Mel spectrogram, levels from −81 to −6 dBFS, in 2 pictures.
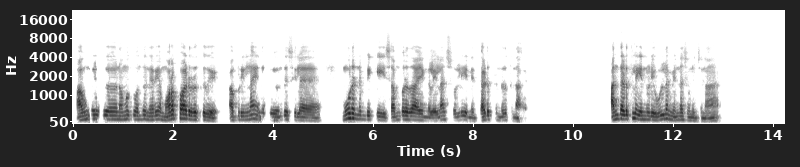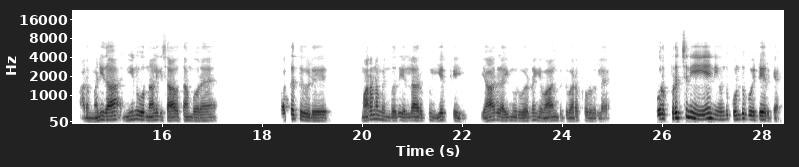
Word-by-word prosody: அவங்களுக்கு 145 +3 -1 0.3
நமக்கு 145 +2 -5
வந்து 140 +2 -5
நிறைய 140 +3 -1
முறைப்பாடு 155 +2 +5
இருக்குது. 125 -3 +1 0.4
அப்படின்னு 125 +2 -5
எல்லாம் 155 +2 -1
எனக்கு 125 -1 -9
வந்து 125 +5 -3
சில 115 - -3 0.9
மூடநம்பிக்கை, 140 -7 +1 0.2
சம்பிரதாயங்களை 115 -3 +1
எல்லாம் 135 +5 -5
சொல்லி 115 +4 -8
என்னைத் 100 -2 -11
தடுத்து 120 -1 -1
நிறுத்துனாங்க. 115 +1 -8 1.8
அந்த 145 +3 0
இடத்துல 150 +3 +1
என்னுடைய 130 -2 -1
உள்ளம் 150 -3 -1
என்ன 115 +3 -4
சொன்னுச்சுன்னா. 95 -4 -6 1.7
அட - - -7 0.2
மனிதா. 125 +5 +5 0.3
நீயும் 135 +4 0
ஒரு 130 - +3
நாளைக்கு 120 +1 -1
சாவத்தான் 110 +1 +2
போற 100 -1 -1 1.6
பக்கத்து 120 +5 0
வீடு. 105 -2 +1 1.0
மரணம் 150 -1 +1
என்பது 105 0 -4
எல்லாருக்கும் 110 0 -1
இயற்கை. 120 -5 -3 0.5
யாரு 115 +5 +1
500 110 0 -5
வருடம் 105 +5 -3
இங்க 105 -3 -5
வாழ்ந்துட்டு 105 -1 -3
வரப்போறது 95 -2 -5
இல்ல. 90 -2 -8 1.1
ஒரு 165 -1 +5
பிரச்சனையை 185 -1 +6 0.2
ஏன் 180 0 +6
நீ 145 - -3
வந்து 145 +2 -5
கொண்டு 145 +5 +2
போயிட்டே 135 -1 +6
இருக்க? 100 - -6
125 Hz, 110 wpm, -24 LUFS, 110-145 Hz, 1.8 s, பிரச்சனையை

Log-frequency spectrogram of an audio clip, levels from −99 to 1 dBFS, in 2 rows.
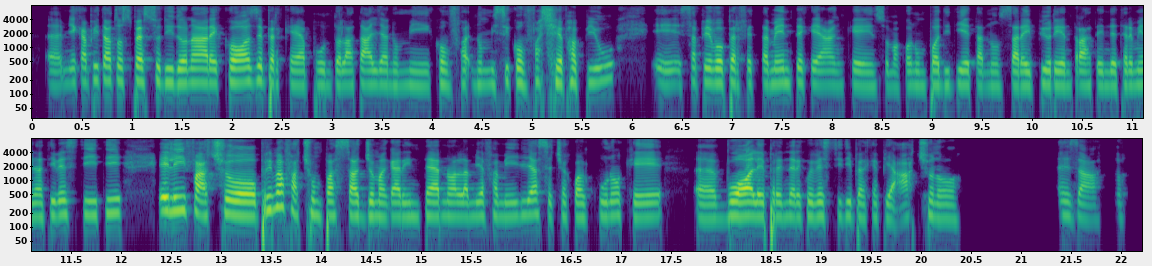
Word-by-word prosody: Ehm, 155 0 -8
mi 175 - -6
è - - -8
capitato 195 +1 0
spesso 190 0 +2
di 180 0 -2
donare 175 0 +4
cose 185 +2 +3
perché 165 -3 -4
appunto 155 0 -5
la 155 0 -2
taglia 160 0 -1
non 155 0 -12
mi 155 -1 -10
confa 165 +1 -5
non 160 0 -10
mi 165 - -10
si 165 - -6
confaceva 180 +1 -1
più 185 +4 -6 0.4
e 165 -2 -8
sapevo 175 +1 0
perfettamente 170 0 -3
che 170 0 -4
anche, 155 0 -5
insomma, 150 -1 -7
con 155 0 -8
un 155 - -10
po' 160 +1 -2
di 155 0 -11
dieta 160 0 -3
non 150 0 -11
sarei 150 0 -1
più 165 -2 -3
rientrata 155 0 -2
in 150 - -7
determinati 160 +3 -4
vestiti 185 +2 -3 0.3
e 225 - +9
lì 225 +1 +4
faccio 180 -3 +7
prima 240 +7 +6
faccio 245 -7 -2
un 180 - -9
passaggio 175 -1 +2
magari 170 0 +1
interno 170 0 +1
alla 170 0 +1
mia 175 +2 -3
famiglia, 175 +2 -3
se 170 -3 -7
c'è 170 +1 -9
qualcuno 170 +2 -3
che, 165 -1 -3 0.3
uhm, 155 -1 -3
vuole 170 0 +8
prendere 170 -1 -3
quei 170 +1 -4
vestiti 175 +1 -5
perché 165 -1 -7
piacciono. 155 -1 -5 0.9
Esatto. 165 -2 -8
170 Hz, 165 wpm, -22 LUFS, 160-180 Hz, 0.9 s, e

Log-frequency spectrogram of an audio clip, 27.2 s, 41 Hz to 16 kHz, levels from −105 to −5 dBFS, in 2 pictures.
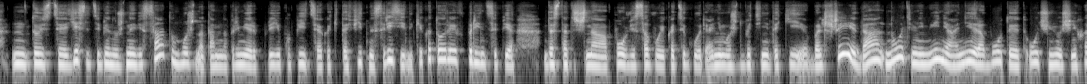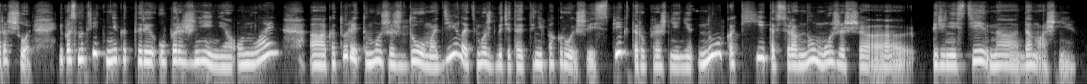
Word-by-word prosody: М, 180 -1 +2
то 185 +1 +2
есть, 180 0 -2
если 175 +4 0
тебе 175 +1 -1
нужны 165 +2 +2
веса, 180 - 0
то 265 -10 -4
можно 180 -2 -1
там, 150 +1 -2
например, 155 0 0
перекупить, 165 0 -4
э, 145 - -1
какие-то 145 -1 -7
фитнес-резинки, 190 +6 -2 0.3
которые, 235 0 +2
в 225 +1 -19
принципе, 175 -6 -1 0.3
достаточно 160 -4 +1
по 175 -1 +3
весовой 155 -1 -1
категории, 155 0 -5
они, 160 +2 +2
может 155 -1 -2
быть, 165 +1 -6
и - - +1
не 165 - +2
такие 155 +2 -3
большие, 190 - +4
да, 195 +9 +3
но, 230 +11 +4
тем 250 -9 0
не 175 - +4
менее, 200 +1 +4
они 180 +6 +3
работают 165 -2 0
очень-очень 165 -5 -1
хорошо. 205 +6 -2 0.4
И - - 0
посмотреть 240 - +2
некоторые 220 -2 +2
упражнения 195 -7 +1
онлайн, 185 - +1 0.4
а, 165 0 +2
которые 185 - +1
ты 185 - -5
можешь 185 -4 +1
дома 155 -4 +2
делать. 180 - +2
Может 175 -4 -1
быть, 160 -1 -3
это 150 0 -2
ты 150 +5 -10
не 175 - +2
покроешь 175 -2 -3
весь - - -5
спектр 375 - +2
упражнений, 145 -1 -4
но 270 - +5
какие-то 270 -7 -2
всё 165 - -3
равно 165 +7 +2
можешь, 180 -6 0
а, 145 -1 -3 0.3
перенести 160 +5 0
на 160 -1 -2
домашние. 155 -2 -4
170 Hz, 150 wpm, -22 LUFS, 155-205 Hz, 0.4 s, но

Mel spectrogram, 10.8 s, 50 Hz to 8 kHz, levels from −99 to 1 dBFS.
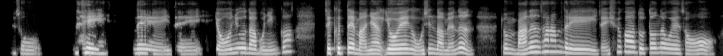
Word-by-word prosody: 그래서 205 -4 -8 0.7
네. 240 -3 +6 0.6
네. 225 +1 +2 0.4
이제 180 -1 -8 0.2
연휴다 220 +3 +2
보니까 210 +10 -5 0.5
이제 230 - +4
그때 240 +1 +4
만약 190 0 +1
여행을 220 0 +5
오신다면은 190 +2 -2 0.4
좀 230 -4 -4
많은 210 +9 +3
사람들이 245 -9 0
이제 175 -1 -9
휴가도 280 -5 0
떠나고 245 -1 0
해서 195 -3 -3
215 Hz, 245 characters per minute, -20 LUFS, 190-245 Hz, 0.7 s, 네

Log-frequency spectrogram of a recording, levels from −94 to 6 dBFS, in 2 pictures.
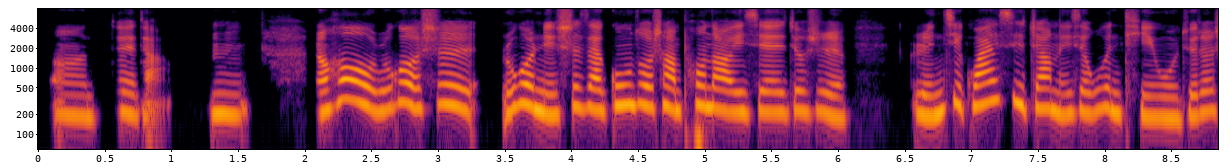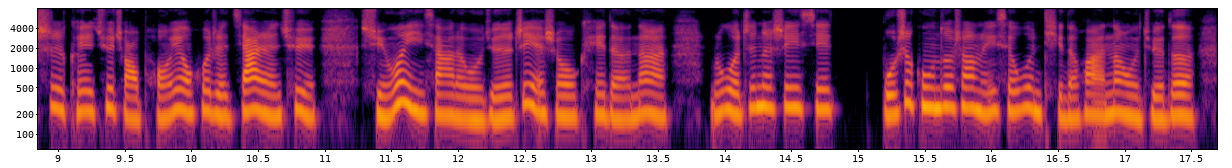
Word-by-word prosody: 嗯， 195 -2 -3
对 215 -2 -1
的。 205 - -5 0.4
嗯， 210 +2 0 0.5
然 215 +2 +3
后 315 -4 +6
如 230 +3 -1
果 290 -4 +4
是 260 -2 0
如 215 +4 0
果 280 -2 +6
你 210 -4 +5
是 255 +6 0
在 245 -2 +4
工 270 +5 +3
作 275 -1 +3
上 250 -2 +3
碰 275 +3 +1
到 230 -3 +4
一 215 - +1
些 215 0 -1
就 225 +1 -3
是 210 -4 -2 0.5
人 200 -1 +2
际 275 +6 +1
关 280 +4 +3
系 305 -4 +1
这 250 - -4
样 245 -1 +3
的 205 - 0
一 205 - -1
些 220 0 -2
问 220 0 0
题， 195 -2 -4
我 180 -1 -2
觉 190 +3 -3
得 220 +2 -2
是 245 0 -3
可 220 +1 -5
以 220 - -1
去 245 +4 -3
找 185 -6 -1
朋 185 +3 -4
友 220 -3 +1
或 225 +2 -4
者 195 -2 -1
家 225 +6 +3
人 195 -3 0
去 200 -3 -3 0.3
询 195 0 -1
问 290 -2 +4
一 220 - +2
下 200 -1 -2
的， 185 -1 -2
我 170 0 -2
觉 175 0 -2
得 185 - -1
这 285 +9 -2
也 245 - +1
是 200 -1 -2
OK 190 +2 -3
的。 180 -2 -3
那 200 0 -1 0.3
如 210 - -4
果 215 -3 +1
真 250 +5 -1
的 260 - +3
是 255 +1 -1
一 255 - +1
些 240 -1 -3 0.3
不 195 -1 0
是 295 - -1
工 260 -2 +3
作 260 - +1
上 250 -1 +1
的 215 - 0
一 225 - -1
些 225 0 -4
问 235 0 -1
题 195 -3 -6
的 180 0 -3
话， 205 - -1
那 210 +1 0
我 190 -2 0
觉 180 0 -3
得 195 0 0
220 Hz, 295 characters per minute, -23 LUFS, 195-250 Hz, 0.5 s, 后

